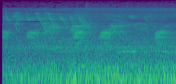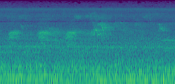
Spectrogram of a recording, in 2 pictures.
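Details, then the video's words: In a garden, a coppersmith barbet repeats a hollow, mid-pitched tuk note about twice a second, with scratchy notes from other birds and a steady low background rumble. "Video clip of copper smith barbet"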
